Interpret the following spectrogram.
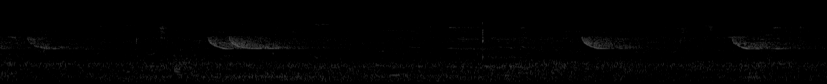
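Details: Rainbow, a young monkey on its own and hungry, keeps calling for its family: four piercing calls that swoop downward and settle into a brief steady whistle, separated by pauses, with a continuous hiss of ambient noise.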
